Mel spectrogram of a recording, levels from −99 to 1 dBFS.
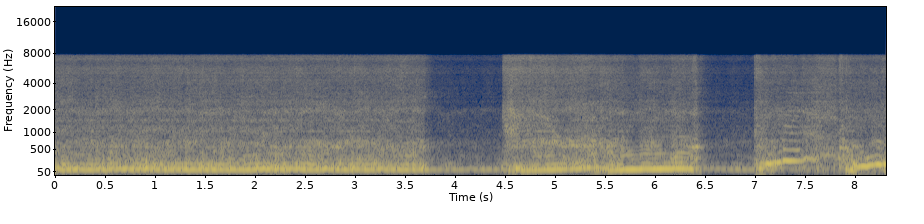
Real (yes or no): no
